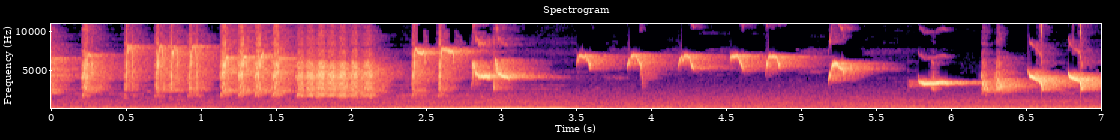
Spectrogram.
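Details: Grey-cheeked bulbul (cungkok) opens with harsh, rapid buzzy rattles. It then shifts to a series of clear high whistled notes that slide down. The song ends with sharp descending chirps, all close and loud.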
